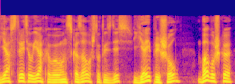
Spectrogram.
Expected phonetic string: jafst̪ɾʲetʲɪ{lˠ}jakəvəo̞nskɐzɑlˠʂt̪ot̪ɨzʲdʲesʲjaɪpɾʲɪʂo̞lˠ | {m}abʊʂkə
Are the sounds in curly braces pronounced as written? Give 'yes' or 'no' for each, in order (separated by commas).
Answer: yes, no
